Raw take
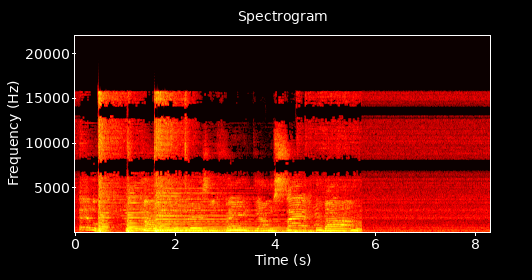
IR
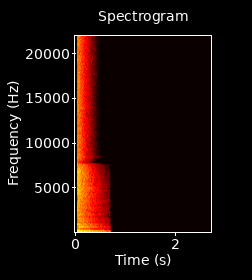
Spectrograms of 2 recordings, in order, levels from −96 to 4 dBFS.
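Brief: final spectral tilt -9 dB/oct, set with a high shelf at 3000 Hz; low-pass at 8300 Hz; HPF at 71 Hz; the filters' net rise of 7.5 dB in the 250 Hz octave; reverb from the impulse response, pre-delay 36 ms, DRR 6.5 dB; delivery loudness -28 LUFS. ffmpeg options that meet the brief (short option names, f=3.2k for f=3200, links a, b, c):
-filter_complex "[0:a]highpass=71,lowpass=8.3k,equalizer=f=250:t=o:g=8.5,highshelf=f=3k:g=-5,asplit=2[a][b];[1:a]atrim=start_sample=2205,adelay=36[c];[b][c]afir=irnorm=-1:irlink=0,volume=-28.5dB[d];[a][d]amix=inputs=2:normalize=0,volume=-21dB"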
